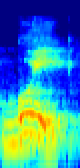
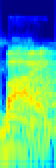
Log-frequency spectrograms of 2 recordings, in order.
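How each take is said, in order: First: The vowel is an 'oo' sound, then 'ee'. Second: The vowel is an 'eye' sound, like bye. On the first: The speaker calls it wrong. "no one should say this like bui just because you is there" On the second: The speaker calls it right. "now this is bye"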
